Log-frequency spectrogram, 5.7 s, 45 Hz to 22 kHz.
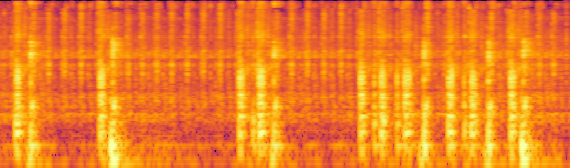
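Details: OKMO Retrol B02 miniature petrol hit-and-miss engine, no adjustments, on 25:1 shellite mixed with Marvel Mystery Oil, restarted: light clicking valve gear with a sharp firing pop about every second between coasting strokes; normal, healthy hit-and-miss running.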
